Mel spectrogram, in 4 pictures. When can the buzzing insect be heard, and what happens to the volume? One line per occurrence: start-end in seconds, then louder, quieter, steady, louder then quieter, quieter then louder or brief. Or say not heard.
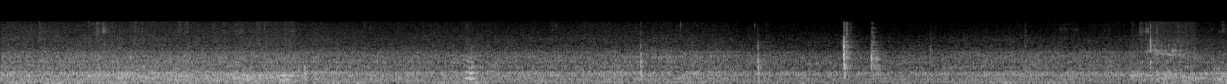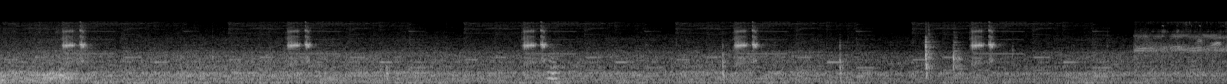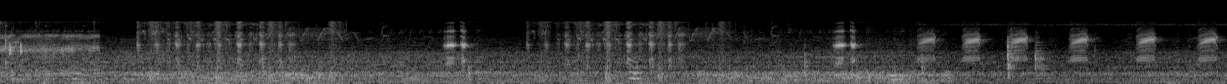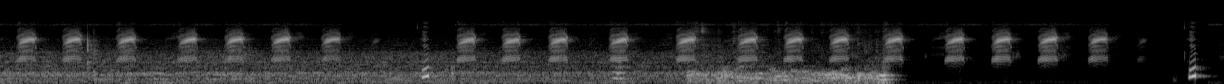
0.0-44.8 quieter.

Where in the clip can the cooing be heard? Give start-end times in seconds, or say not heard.
0.8-3.0, 11.3-13.1, 26.0-27.9, 31.5-34.1, 43.6-45.8.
